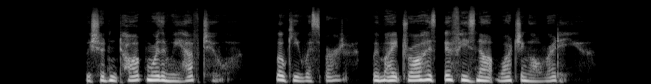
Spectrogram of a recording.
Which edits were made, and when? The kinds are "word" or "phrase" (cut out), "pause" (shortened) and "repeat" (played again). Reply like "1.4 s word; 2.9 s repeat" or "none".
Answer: 3.6 s pause; 4.3 s word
